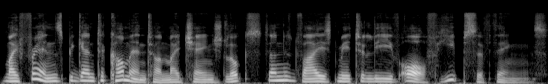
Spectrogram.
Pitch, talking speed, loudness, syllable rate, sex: 135 Hz, 195 wpm, -19 LUFS, 4.5 syllables/s, male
